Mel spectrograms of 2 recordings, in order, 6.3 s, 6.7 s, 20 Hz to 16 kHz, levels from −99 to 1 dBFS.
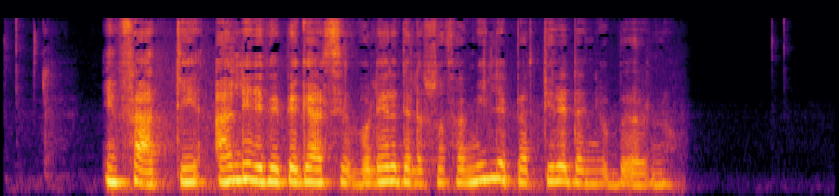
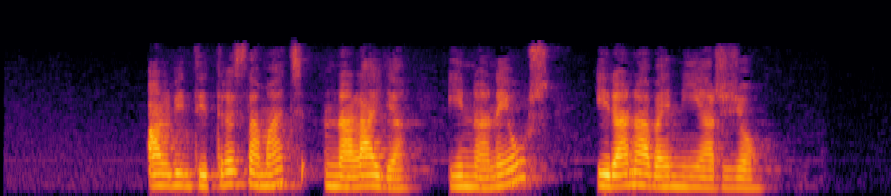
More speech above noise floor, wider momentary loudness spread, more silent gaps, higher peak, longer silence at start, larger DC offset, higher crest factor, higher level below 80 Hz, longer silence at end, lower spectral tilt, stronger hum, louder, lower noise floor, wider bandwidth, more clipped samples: first, 63 dB vs 59 dB; about the same, 11 LU vs 11 LU; neither; about the same, 0 dBFS vs -2 dBFS; second, 0.8 s vs 1.1 s; neither; about the same, 16 dB vs 20 dB; about the same, -60 dBFS vs -62 dBFS; first, 1.25 s vs 0.95 s; second, -4.5 dB/octave vs -7 dB/octave; neither; first, -16 LUFS vs -20 LUFS; about the same, -78 dBFS vs -78 dBFS; first, 11.5 kHz vs 7.6 kHz; neither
